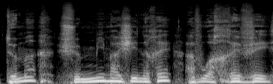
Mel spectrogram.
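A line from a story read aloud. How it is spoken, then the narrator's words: Exclaiming. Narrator (French): s'écria-t-elle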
